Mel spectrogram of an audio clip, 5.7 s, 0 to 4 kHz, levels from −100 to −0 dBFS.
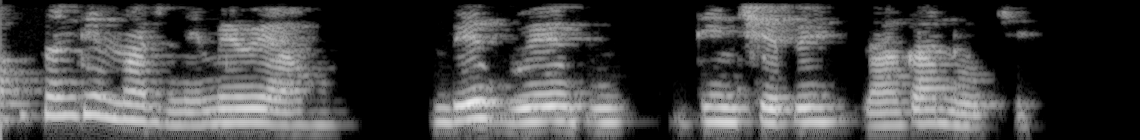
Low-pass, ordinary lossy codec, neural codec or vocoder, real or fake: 3.6 kHz; none; none; real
